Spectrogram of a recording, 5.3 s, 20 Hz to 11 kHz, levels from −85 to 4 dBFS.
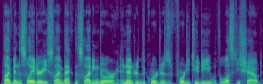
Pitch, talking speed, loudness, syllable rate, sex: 105 Hz, 240 wpm, -20 LUFS, 5.9 syllables/s, male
